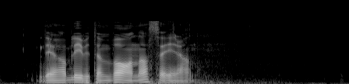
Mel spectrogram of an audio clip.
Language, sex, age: Swedish, male, 24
